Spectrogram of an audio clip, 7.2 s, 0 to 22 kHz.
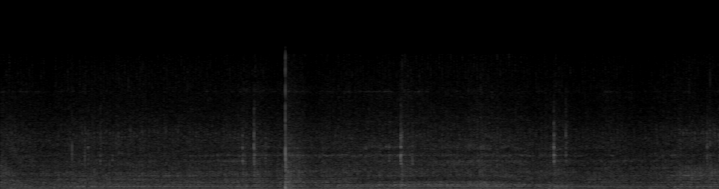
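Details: Vauxhall Astra GTE C20LET at idle: steady idle with a few sharp, uneven clicks about once a second from the intake area; owner suspects the inlet, maybe ICV clicking, alongside knocking on revs from the cone filter and trouble revving.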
